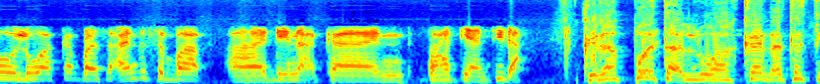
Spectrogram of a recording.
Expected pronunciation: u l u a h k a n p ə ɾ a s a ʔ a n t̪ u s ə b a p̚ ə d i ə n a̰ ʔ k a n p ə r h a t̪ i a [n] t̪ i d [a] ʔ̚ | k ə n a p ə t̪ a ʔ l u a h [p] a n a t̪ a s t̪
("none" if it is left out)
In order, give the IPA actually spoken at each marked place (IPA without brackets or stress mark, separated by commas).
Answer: n, a, k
